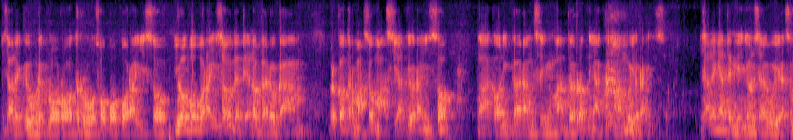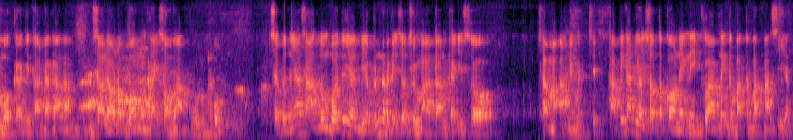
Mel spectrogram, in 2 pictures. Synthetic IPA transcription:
misalekiuɾɪp̚lɔɾɔt̪əɾʊsɔpɔpɔɾaisɔjɔpɔpɔɾaisɔkud̪̥a̤d̪eʔnɔb̥a̤ɾukam | mərkɔt̪ərma̰sʊʔma̰ʔsiat̪̚jɔɾaisɔ | ŋəlakɔnib̥a̤ɾaŋsɪŋmand̪ɔɾɔt̪̚nɪŋaɡ̥amamujɔɾa̰ḭsɔ̥ | misalɪŋat̪ɪnɡeɲʊnsakujasəmoɡ̥a̤kit̪anda̰ʔŋala̰mimisalɪɦɔnɔwɔŋraisɔməla̰kṵlumpʊhsəb̥ət̪̚ɲasaʔat̪̚lumpʊit̪ujabijɔb̥ə̤nərkaʔisɔd̥ʒ̥ṳmʔat̪ankaʔisɔ̰ | d̥ʒ̥ama̰ʔa̰hnɪŋmət͡ʃɪt̪a̰pikanjɔisɔt̪əkɔnɪŋniklar̚nɪŋt̪əmpat̪ːəmpat̪̚ma̰ʔsḭa̰t̪̚

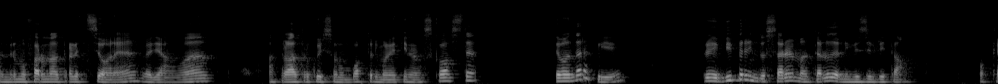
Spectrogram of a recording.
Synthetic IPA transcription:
and̪ɾemːoafaɾeunalt̪ɾalet̪sːjo̰ːneved̪jaːmoɛ | at̪ːɾalalt̪ɾokwit͡ʃsoːnoumbɔt̪ːod̪imonet̪iːnenaskɔst̪e | d̪̥ɛːvoand̪aːɾekwi | pɾimebipeɾind̪osːaːɾeilmant̪ɛlːod̪elːiɱvizibilit̪a̰ | okːɛ

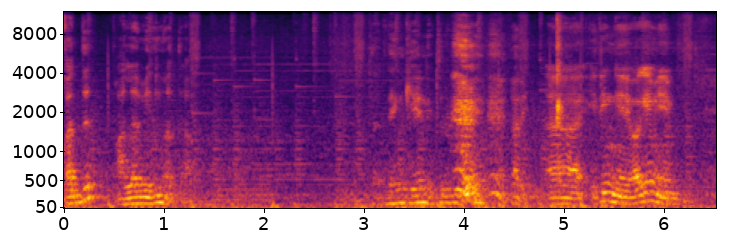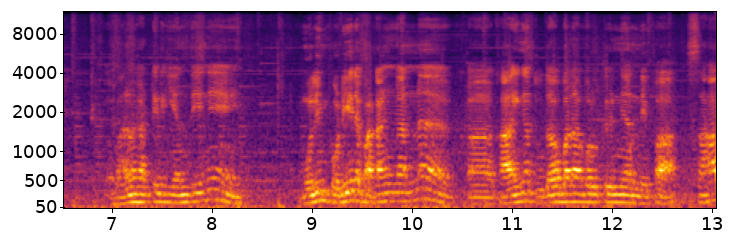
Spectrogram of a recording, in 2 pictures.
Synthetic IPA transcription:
mukad̪ːəpɐlɐʋiniʋɐt̪a̰ː | d̪eŋkijɐnːit̪uɾuɡɐɾiḭt̪iŋeːʋaɡeːmeː | ʋaɾɐnɐkɐʈːijʈukijanːət̪iːnːe | mulimpoɽijeʈəpaʈaŋɡanːəkaːliŋɡat̪ːud̪aːʋɐbɐnaːbɐɾukːəɾinːijanːipːaːsaɦɐ

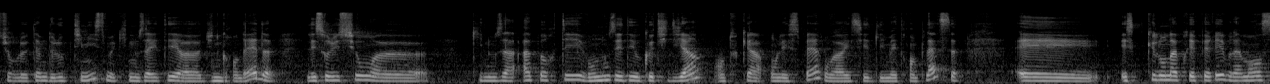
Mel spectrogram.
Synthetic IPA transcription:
syʁlət̪ɛmd̪əlɔpt̪ʰimisməkʲinuzaet̪eød̪ynɡʁɑ̃d̪ɛd̪ | lesɔlysjɔ̃ø | kʲʰinuzaʔapɔʁt̪evɔ̃nuzed̪eokɔt̪ʰid̪jɛ̃ɑ̰̃t̪u̥kaʔɔ̃lɛspɛːʁɔ̃vaesejed̪əlemɛt̪χɑ̃plas | e | esə̥kəlɔ̃napχefeʁevʁɛmɑ̃s

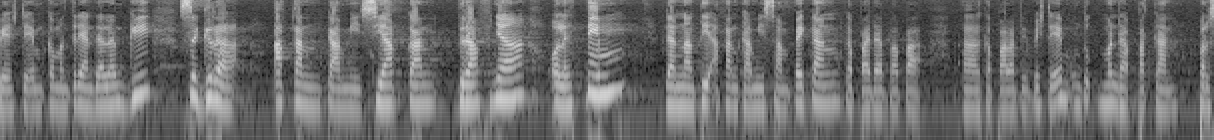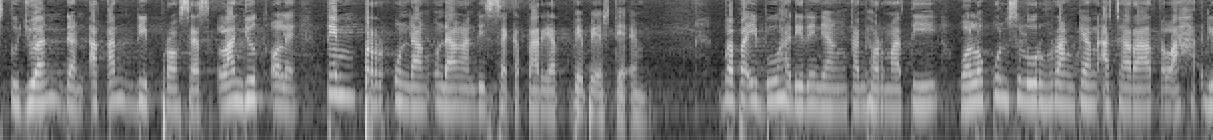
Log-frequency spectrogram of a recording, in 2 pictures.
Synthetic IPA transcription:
peɛsdeɛmkəmənt̪ɾiandalamɡisəɡəɾa | akankamisiap̚kandɾafɲaʔolɛht̪ɪm | danːant̪ia̰kankamisampajkankəpadabapa | əkəpalabepeɛsdeɛmunt̪ʊk̚məndapat̪̚kanpərsə̥t̪ud͡ʒuandanakandipɾosɛslaɲd͡ʒʊt̪olɛht̪ɪmpərundaŋundaŋandisəkət̪aɾiat̪̚bepeɛsdeʔɛm | bapaibuɦadiɾɪnjaŋkamiɦɔrmat̪iwalaupʊnsəluɾʊhraŋkeanʔa̰t͡ʃaɾat̪əlahdi

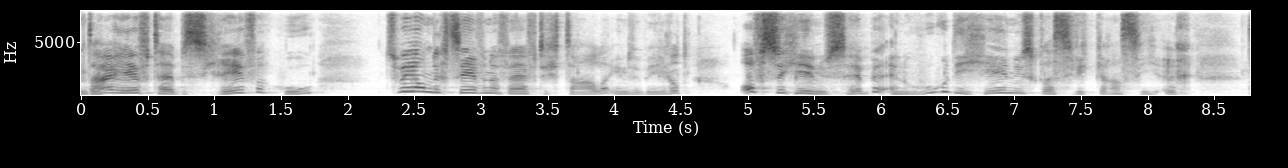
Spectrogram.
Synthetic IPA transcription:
ndaːrɦeftɦɛjbəsxreːvəhu | tʋeːɦɔndərtseːvənənvɛjftəxtaːlənʔɪndəʋeːrəlˠt | ʔɔfsəɣeːnysɦɛbənʔɛnɦudiɣeːnysklasi̥fikaːsiər

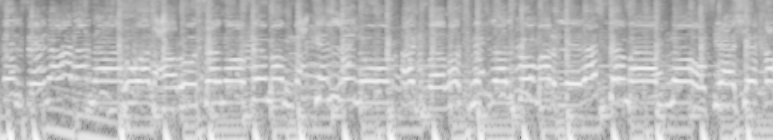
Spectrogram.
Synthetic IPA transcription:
ɪlbɪnananahʊwːalʕɑɾˤuːsanoːbɪmambaʕkɪlːnuːɾʔaɡbɑˤnɑt̪mɪθlalbʊmɑɾˤlɪlab̚d̪ːamabnoːfjaʃexa

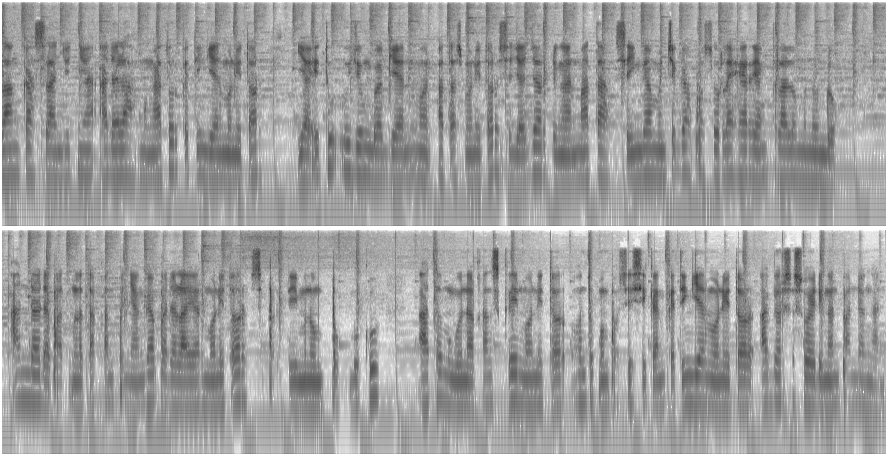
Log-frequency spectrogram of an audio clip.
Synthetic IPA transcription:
laŋkahsəlaɲd͡ʒut̪̚ɲaʔadalahməŋat̪ʊrkət̪iŋɡianmonit̪ɔr | jaʔit̪uʔud͡ʒʊŋbaɡianat̪asmonit̪ɔrsəd͡ʒad͡ʒardəŋanmat̪asəhiŋɡaməɲt͡ʃəɡahposʊrlɛɦɛrjaŋt̪ərlalumənundʊk̚ | ʔandadapat̪̚mələt̪akːanpəɲaŋɡapadalajarmonit̪ɔrsə̥pərt̪imənumpʊk̚buku | ʔat̪awməŋɡunakansə̥kɾɪnmonit̪ɔrunt̪ʊk̚məmposisikankət̪iŋɡianmonit̪ɔra̰ɡarsəsuajdəŋanpandaŋan

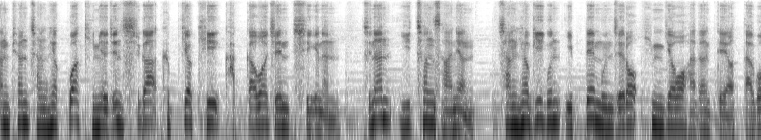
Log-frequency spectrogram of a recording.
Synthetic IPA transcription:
ampʰjʌnt͡ɕaŋɦjʌk̚k͈wakimjʌd͡ʑinɕʰiɡakɯp̚k͈jʌkʰikak̚k͈awʌd͡ʑinɕʰiɡinɯn | t͡ɕinanit͡ɕʰʌnsʰaɲʌn | t͡ɕaŋɦjʌɡiɡunip̚t͈e̞mund͡ʑe̞ɾoçimɡjʌwʌɦadʌnt͈ejʌt̚t͈aɡo

